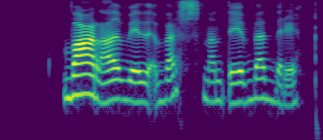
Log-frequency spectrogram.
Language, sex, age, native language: Icelandic, female, 18-19, Icelandic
